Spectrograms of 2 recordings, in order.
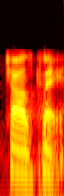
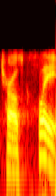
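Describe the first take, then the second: First: The name is said in a put-on villain accent. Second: The name is said in an ordinary voice.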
